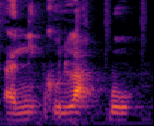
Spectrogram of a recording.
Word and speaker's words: Anikulapo: Now, I only just found out what ANIKULAPO means because you guys pronounce it funny and then no, it actually means ANIKULAPO. It's ANIKULAPO.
